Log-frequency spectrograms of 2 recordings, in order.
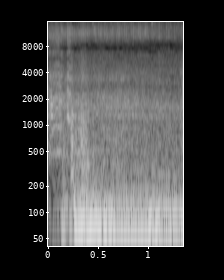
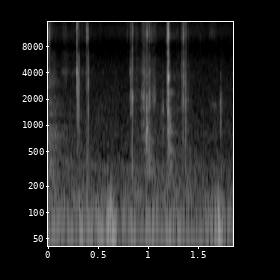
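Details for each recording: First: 1994 Yamaha 600 Diversion with a new battery. The starter turns briefly, then the engine catches at once and settles into a smooth, even idle; a clean, normal start. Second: 1994 Yamaha 600 Diversion, cold start; cam chain has no tensioner and valve clearances need adjusting: after a few clicks it catches and idles with light fast ticking; valve clatter, heavy when cold and inaudible when warm.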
